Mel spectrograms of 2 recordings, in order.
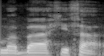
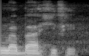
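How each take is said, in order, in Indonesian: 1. Kata ini berakhir dengan vokal 'a'. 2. Kata ini berakhir dengan vokal 'ee'.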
